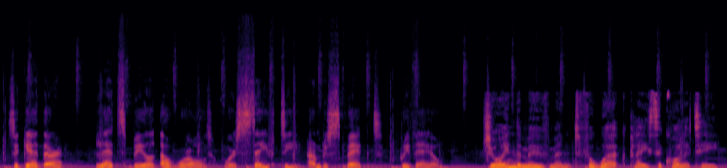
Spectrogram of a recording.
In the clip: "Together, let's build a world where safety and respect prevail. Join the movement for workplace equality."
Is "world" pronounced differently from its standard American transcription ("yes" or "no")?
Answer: no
